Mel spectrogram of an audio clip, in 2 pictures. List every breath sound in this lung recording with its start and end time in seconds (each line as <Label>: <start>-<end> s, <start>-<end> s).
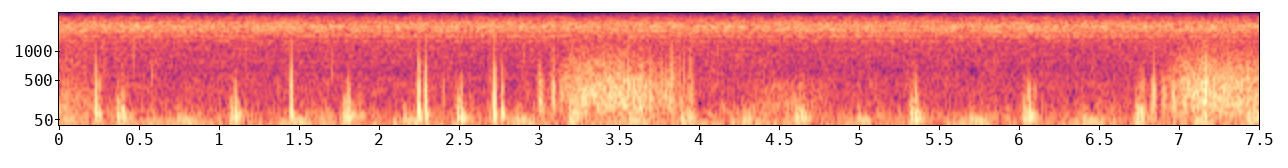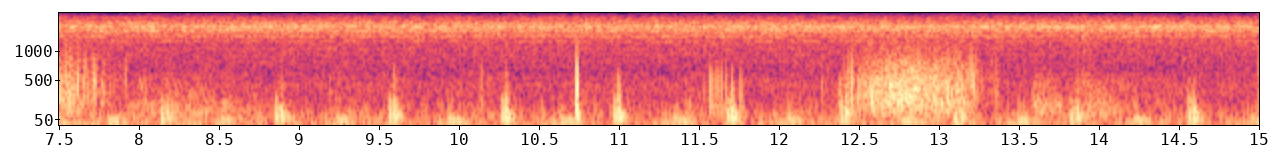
Inhalation: 2.93-4.04 s, 6.78-7.88 s, 12.37-13.37 s
Exhalation: 4.02-5.12 s, 7.92-9.03 s, 13.37-14.38 s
